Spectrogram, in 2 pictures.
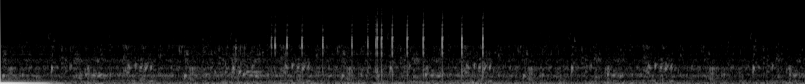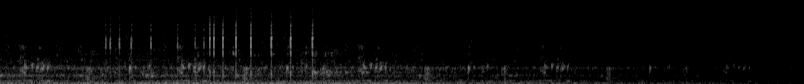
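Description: Underwater recording of a sperm whale clicking: two runs of sharp, evenly spaced clicks, about five a second and each run about two seconds long, several seconds apart, over a faint watery background. It fades out near the end, after a brief tail of music at the start.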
